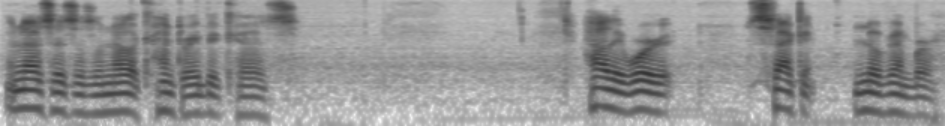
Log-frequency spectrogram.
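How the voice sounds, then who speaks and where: An American man hosting an informal, unscripted hobby vlog, talking in a halting, rambling way with long pauses. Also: on the low side, fairly even intonation, slight background noise. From United States. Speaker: YouTube radio hobby host.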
